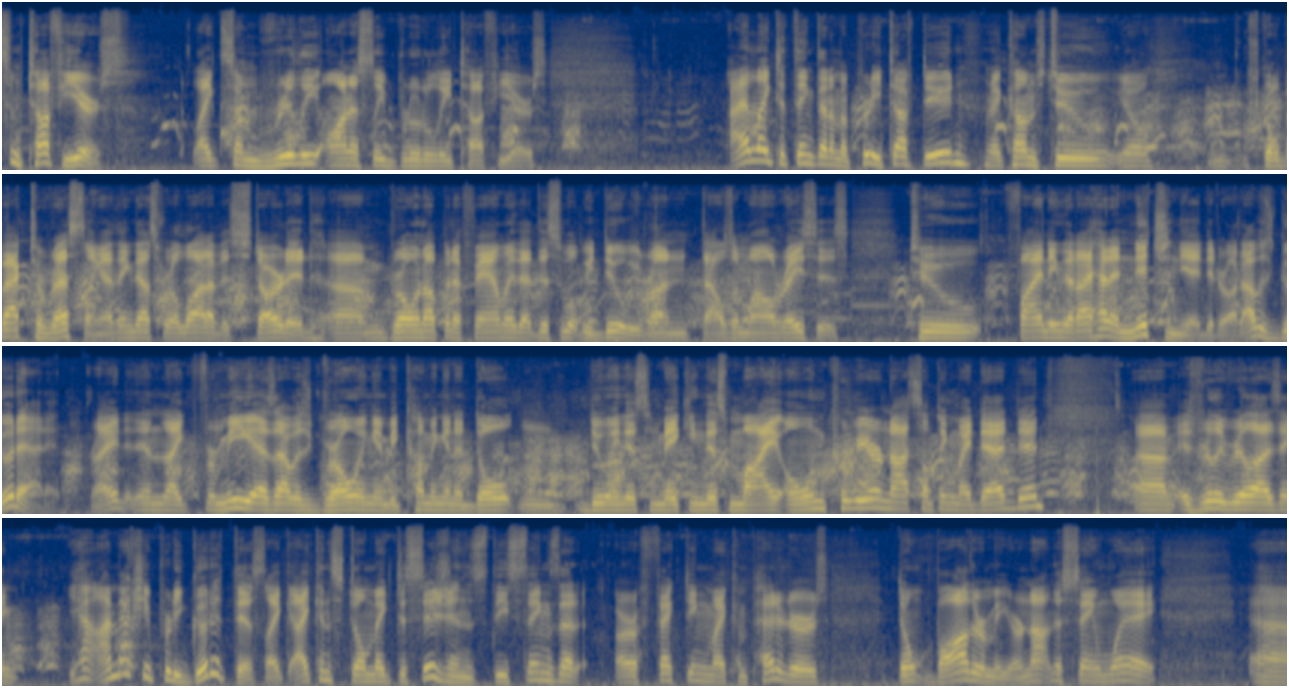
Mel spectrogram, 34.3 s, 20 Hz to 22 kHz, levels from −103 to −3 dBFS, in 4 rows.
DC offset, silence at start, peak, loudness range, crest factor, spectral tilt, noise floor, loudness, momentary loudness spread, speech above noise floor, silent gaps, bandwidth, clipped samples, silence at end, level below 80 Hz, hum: under 0.1%; 0 s; -8 dBFS; 5 LU; 22 dB; -3.5 dB/octave; -57 dBFS; -28 LUFS; 12 LU; 28 dB; none; 18 kHz; under 0.1%; 0 s; -60 dBFS; none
